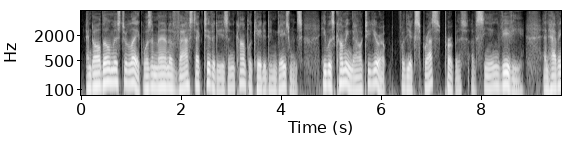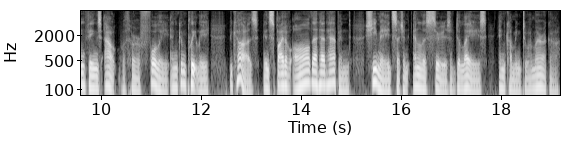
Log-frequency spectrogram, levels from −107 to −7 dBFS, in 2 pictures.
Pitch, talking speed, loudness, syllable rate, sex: 105 Hz, 175 wpm, -18 LUFS, 5.3 syllables/s, male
